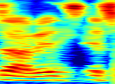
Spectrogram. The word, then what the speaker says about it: Eiger: How do you it's spell that? the Eiger. Oh, okay. Like how it's okay. It's Iger like a section.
